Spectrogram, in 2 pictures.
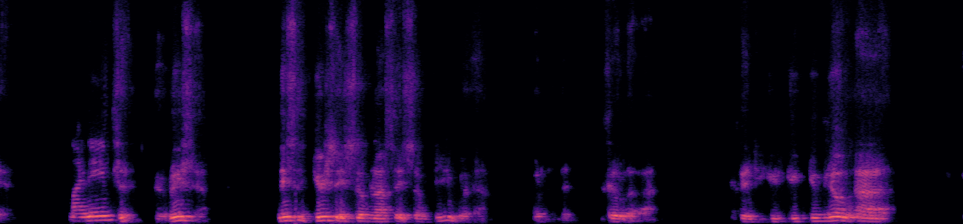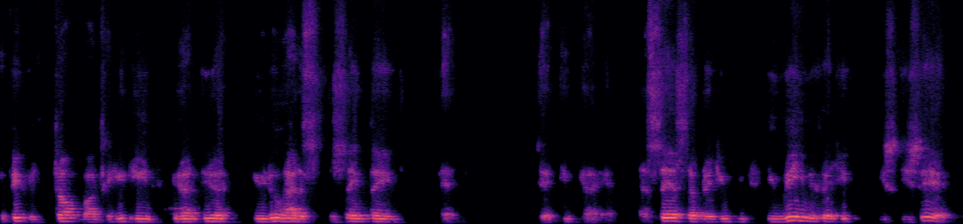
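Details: Man with aphasia who reports he cannot get out the words he wants although he understands everything; his speech is described as so hard that few people understood him.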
